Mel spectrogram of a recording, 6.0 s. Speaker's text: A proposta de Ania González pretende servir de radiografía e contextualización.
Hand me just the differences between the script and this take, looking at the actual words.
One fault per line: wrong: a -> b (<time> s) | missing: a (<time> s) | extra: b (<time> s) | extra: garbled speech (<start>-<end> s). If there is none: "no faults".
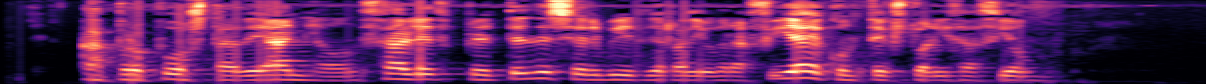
no faults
